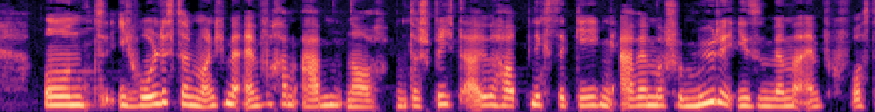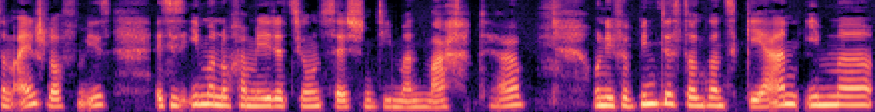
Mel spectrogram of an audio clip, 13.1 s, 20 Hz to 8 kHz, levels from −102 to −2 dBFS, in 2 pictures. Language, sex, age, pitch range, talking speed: German, female, 20-39, 185-220 Hz, 220 wpm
